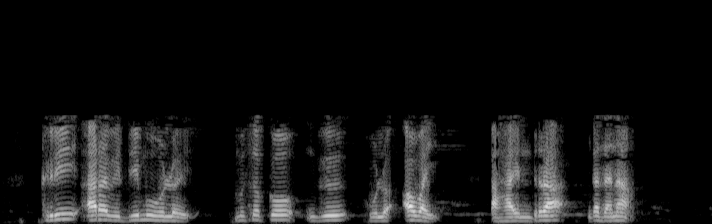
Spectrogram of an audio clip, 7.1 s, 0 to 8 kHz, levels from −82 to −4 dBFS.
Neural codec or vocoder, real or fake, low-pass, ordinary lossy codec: none; real; 7.2 kHz; AAC, 16 kbps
